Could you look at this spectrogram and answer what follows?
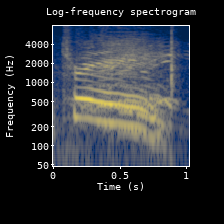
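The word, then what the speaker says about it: tri: Tre so how do they say number three Tre exactly and that's how you say it in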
